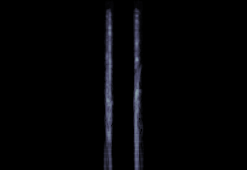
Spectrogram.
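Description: A game button clicks twice in quick succession.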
